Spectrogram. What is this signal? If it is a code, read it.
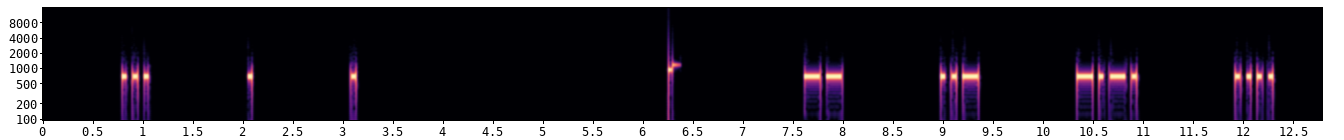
Morse code, heard as a keyed tone, about 22 wpm, spaced as for 8 wpm, 700 Hz. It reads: SEE MUCH
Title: 6x Character Spacing - Top 200 Words - 22wpm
